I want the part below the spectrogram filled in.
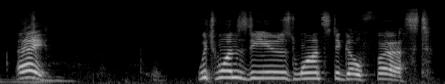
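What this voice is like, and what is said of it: Character voice for Parvis. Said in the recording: “I gotta do my Parvis voice.”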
